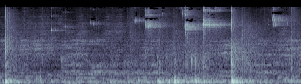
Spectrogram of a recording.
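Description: Basketball bouncing on a hardwood gym floor, with two loud bounces, one just after the start and one near five seconds in, and short high squeaks of sneakers on the floor in between.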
